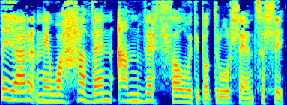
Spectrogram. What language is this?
Welsh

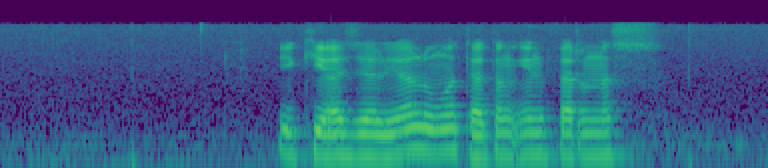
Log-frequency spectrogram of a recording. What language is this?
Javanese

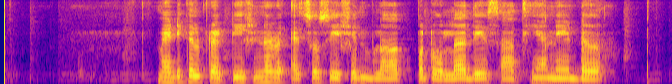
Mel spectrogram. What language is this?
Punjabi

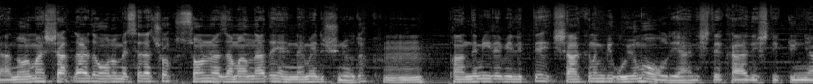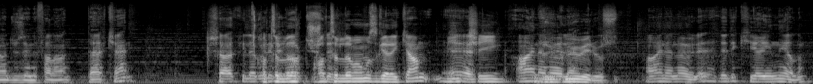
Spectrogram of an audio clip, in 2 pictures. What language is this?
Turkish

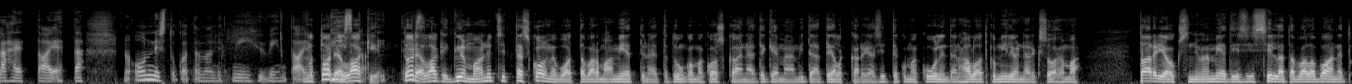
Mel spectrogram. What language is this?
Finnish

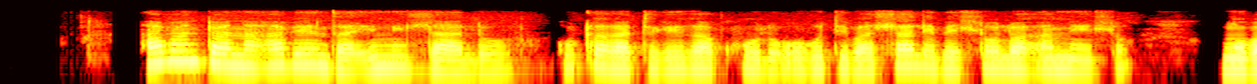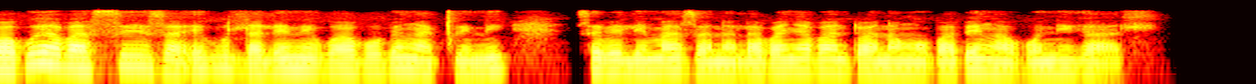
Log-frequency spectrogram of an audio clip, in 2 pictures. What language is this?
North Ndebele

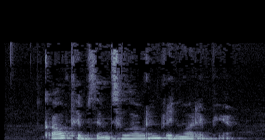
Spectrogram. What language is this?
Georgian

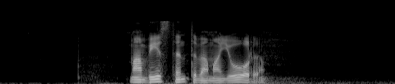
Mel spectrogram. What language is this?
Swedish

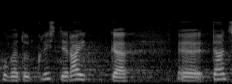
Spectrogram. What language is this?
Estonian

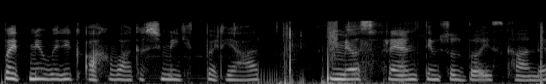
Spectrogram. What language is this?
Kashmiri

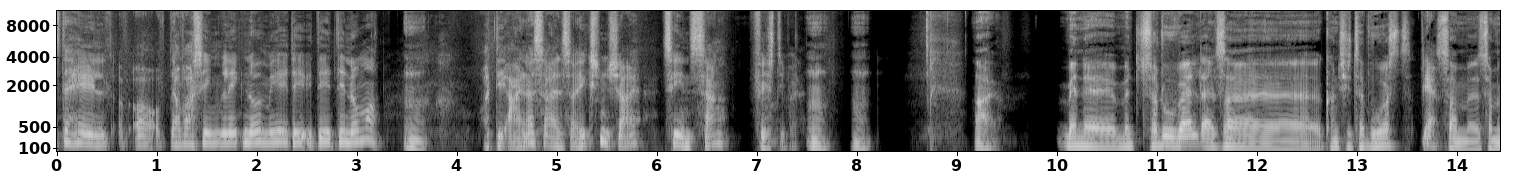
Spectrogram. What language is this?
Danish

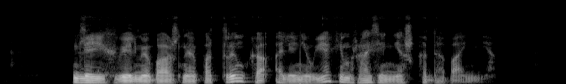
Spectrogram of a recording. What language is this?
Belarusian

